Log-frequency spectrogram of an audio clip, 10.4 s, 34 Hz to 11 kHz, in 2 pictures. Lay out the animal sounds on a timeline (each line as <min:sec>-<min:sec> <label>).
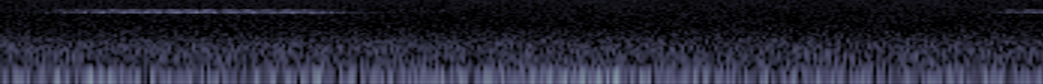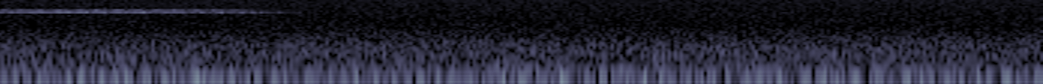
0:00.1-0:01.9 Dark-eyed Junco (Junco hyemalis)
0:04.9-0:06.8 Dark-eyed Junco (Junco hyemalis)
